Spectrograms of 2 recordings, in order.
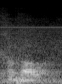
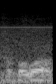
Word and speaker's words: Kabbalah: 30 years ago, how many people in the world ever heard the word Kabbalah, or Kabbalah, whichever way you want to pronounce it?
